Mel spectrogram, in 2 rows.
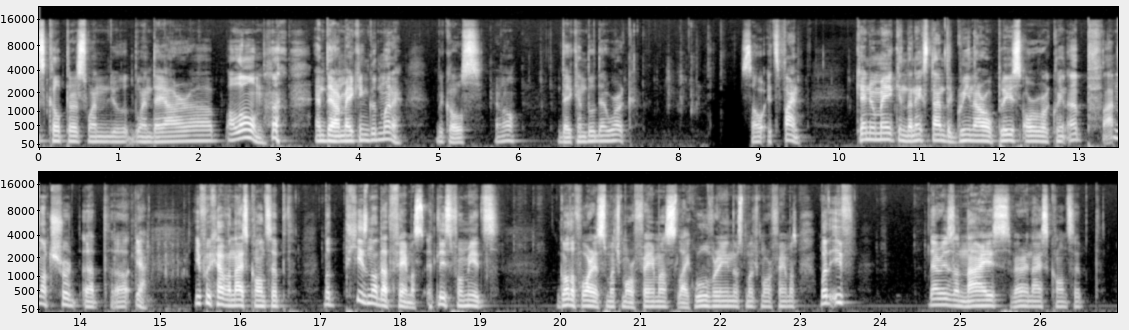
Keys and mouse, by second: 7.7 alt+q, 8.1 1, 13.3-15.3 typing, 24.8 1.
